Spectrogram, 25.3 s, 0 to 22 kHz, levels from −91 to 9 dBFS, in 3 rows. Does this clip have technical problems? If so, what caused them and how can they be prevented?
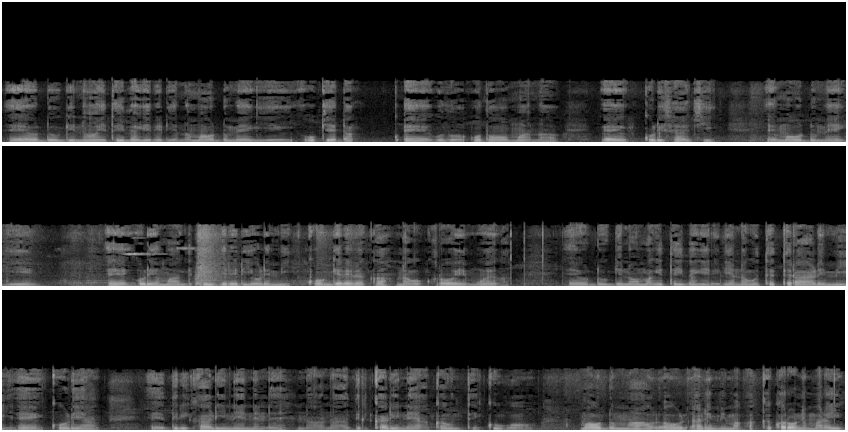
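Yes. Throughout, the speech sounds dull and smeared with a fizzy edge, and nothing above 10 kHz. This points to AAC compression, likely at about 32 kbps, which truncated the highs and coarsely quantised the spectrum. Encoding at a higher bitrate, or keeping an uncompressed master, would prevent it.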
